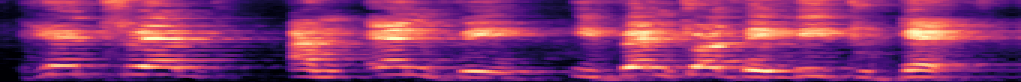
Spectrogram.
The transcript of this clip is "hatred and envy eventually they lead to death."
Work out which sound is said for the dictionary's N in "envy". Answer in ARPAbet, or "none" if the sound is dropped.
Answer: N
